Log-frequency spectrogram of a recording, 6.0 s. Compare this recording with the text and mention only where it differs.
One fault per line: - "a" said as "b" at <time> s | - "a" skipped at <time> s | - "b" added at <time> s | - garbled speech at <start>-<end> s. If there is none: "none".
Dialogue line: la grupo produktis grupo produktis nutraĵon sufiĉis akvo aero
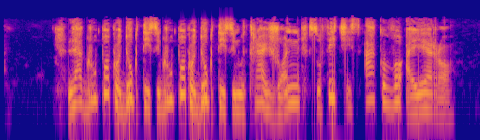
none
